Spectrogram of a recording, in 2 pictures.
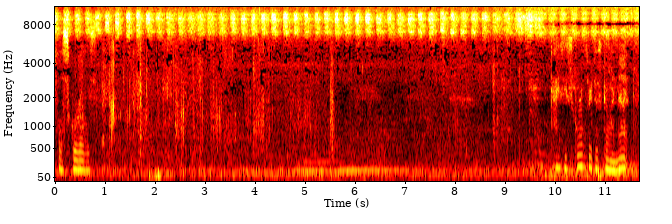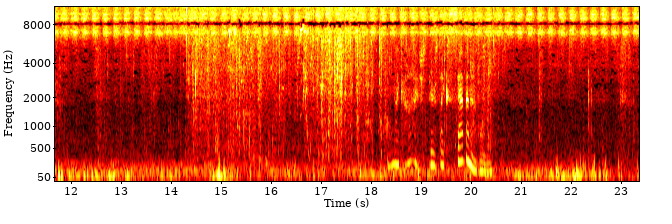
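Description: Wind gusts outdoors and rustles the leaves of nearby bushes and trees.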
